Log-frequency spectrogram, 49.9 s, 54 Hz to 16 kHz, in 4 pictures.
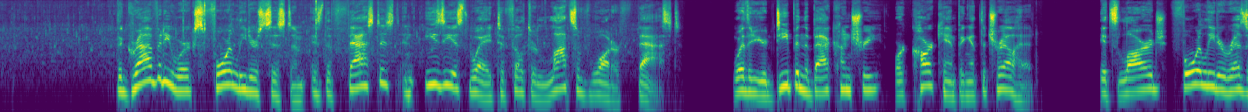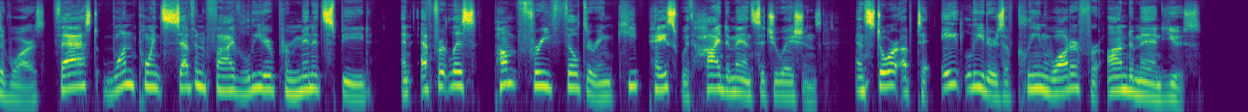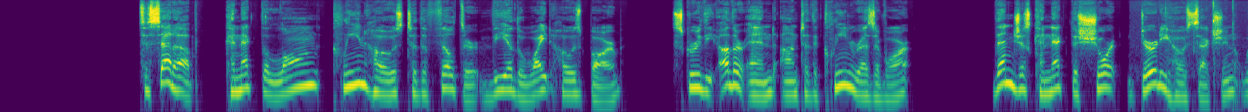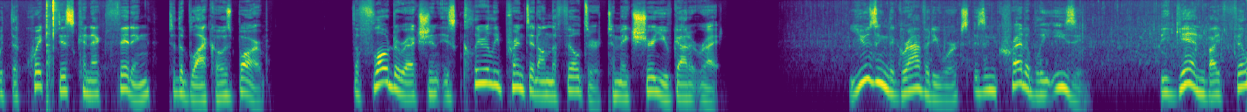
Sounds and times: Speech: 1.2s - 10.4s, 11.0s - 24.6s, 26.4s - 34.1s, 34.9s - 40.2s, 41.0s - 44.7s, 46.0s - 48.4s, 49.1s - 49.9s.

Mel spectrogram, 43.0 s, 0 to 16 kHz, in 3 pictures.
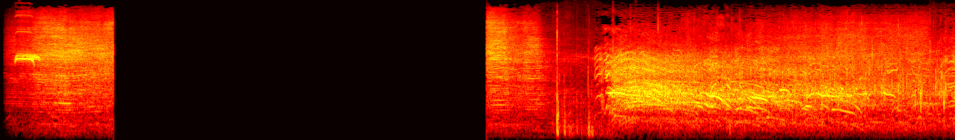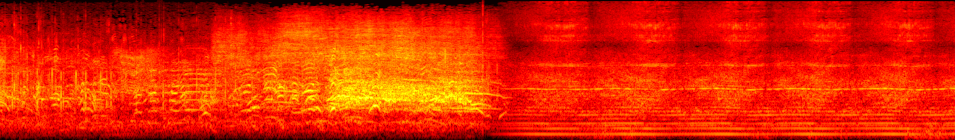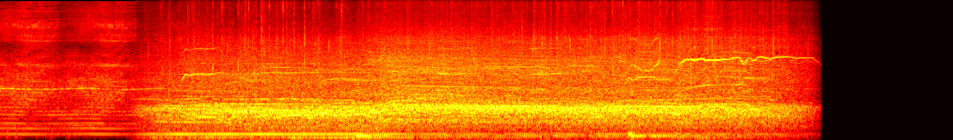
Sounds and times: Outside, urban or manmade: 0.1s - 1.8s, 7.3s - 41.0s.

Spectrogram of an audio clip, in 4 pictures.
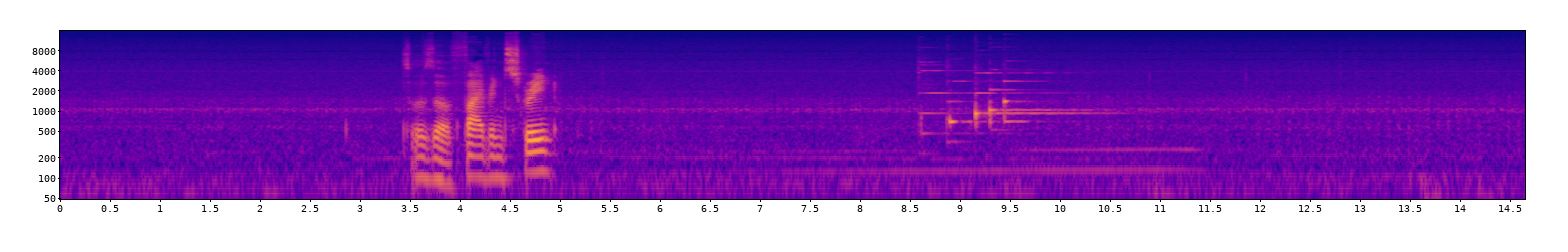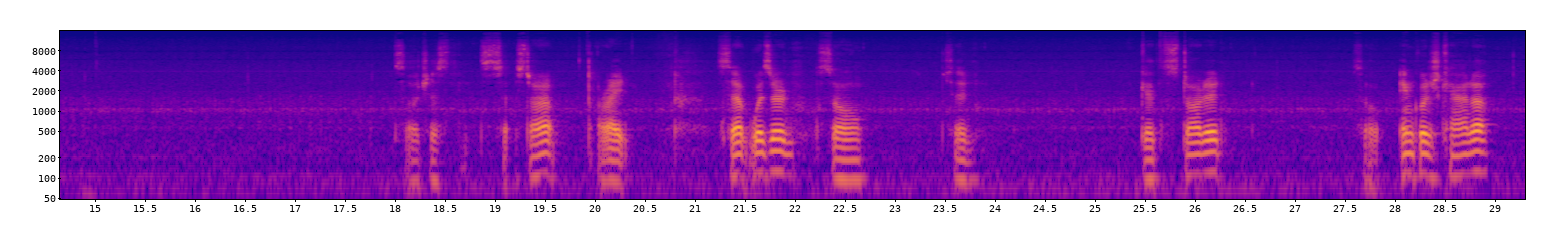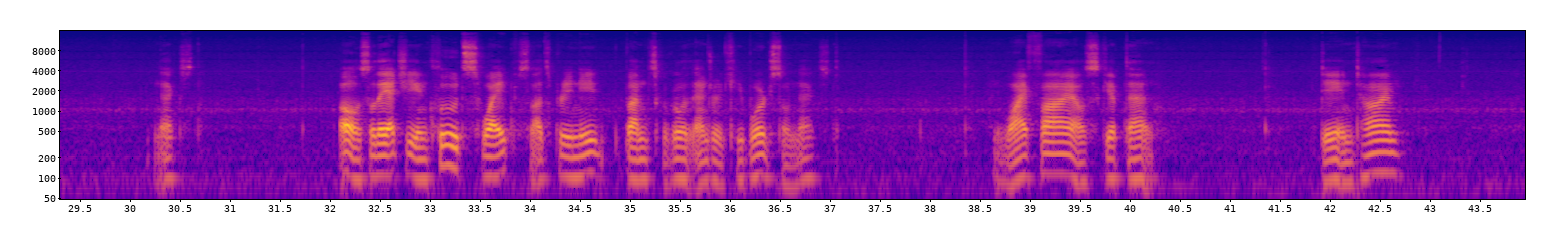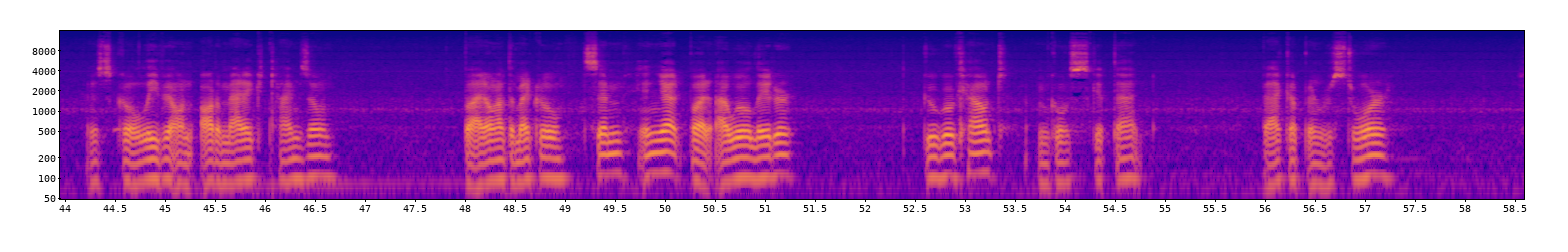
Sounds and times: Speech: 3.4s - 5.0s, 18.0s - 20.4s, 21.2s - 22.8s, 23.5s - 23.9s, 25.4s - 26.4s, 27.6s - 29.0s, 30.2s - 30.8s, 32.1s - 37.1s, 38.6s - 40.4s, 41.9s - 42.8s, 44.2s - 46.8s, 48.0s - 51.3s, 52.6s - 54.9s, 56.0s - 57.4s.

